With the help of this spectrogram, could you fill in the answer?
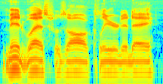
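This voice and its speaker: A man's voice: low-pitched, little pitch movement, a little slow, clear, resonant tone. A man hosting a casual weather commentary, tired and losing his voice, talking loosely and tacking "man" onto his sentences. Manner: loose, conversational, drawls "man" at line ends. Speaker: show host. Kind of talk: casual weather commentary over satellite maps.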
